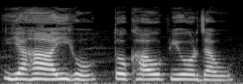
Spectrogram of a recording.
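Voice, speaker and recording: A woman's voice: on the high side, fairly even intonation, a little slow, close to an everyday voice. A woman voicing a drunk, rude young married man in a read-aloud family story. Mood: contemptuous. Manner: insulting, dismissive.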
